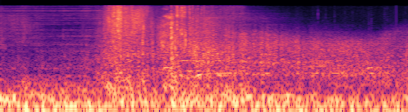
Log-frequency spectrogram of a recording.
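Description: A heavy blast bursts with scattering debris.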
